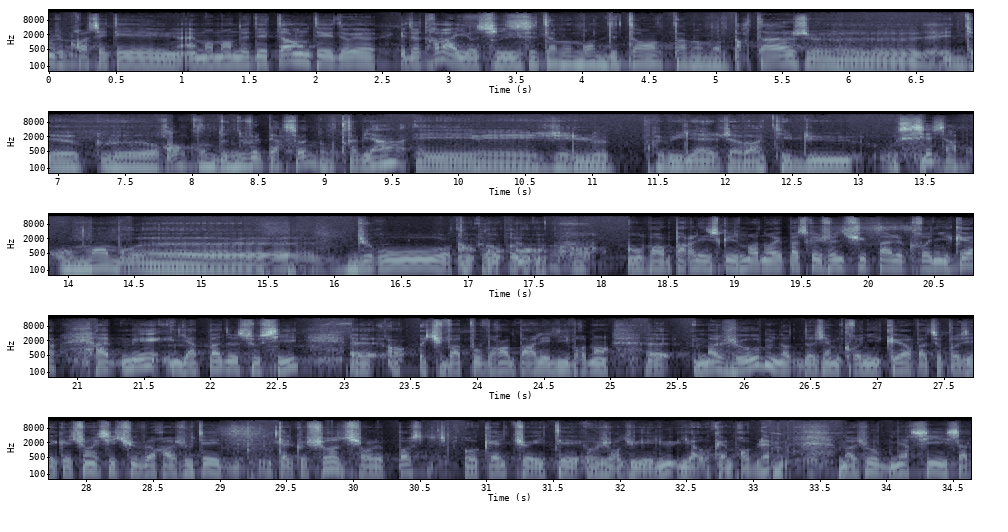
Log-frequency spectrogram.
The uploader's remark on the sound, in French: Voix Croisées - Marseille. Emission enregistrée à l'atelier de mars le 3 juin 2023, à l'occasion des 6 ans de La Cloche Sud dans le Panier.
